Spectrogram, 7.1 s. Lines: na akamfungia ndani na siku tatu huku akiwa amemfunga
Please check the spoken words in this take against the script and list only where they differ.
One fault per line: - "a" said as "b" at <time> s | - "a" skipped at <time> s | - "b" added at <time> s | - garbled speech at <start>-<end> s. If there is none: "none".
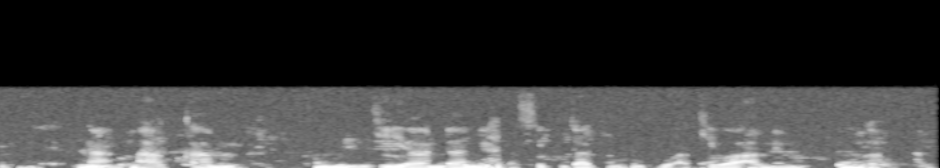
- "na" said as "kwa" at 3.8 s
